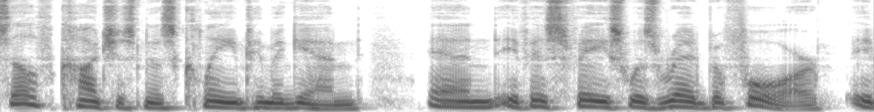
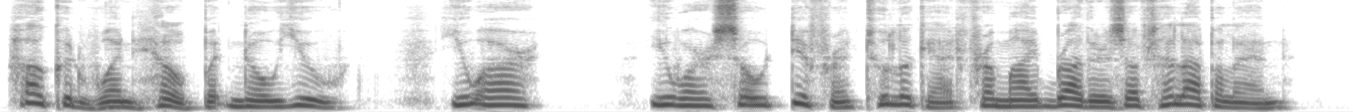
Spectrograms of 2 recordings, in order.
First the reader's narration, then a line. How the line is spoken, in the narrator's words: she cried softly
